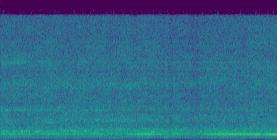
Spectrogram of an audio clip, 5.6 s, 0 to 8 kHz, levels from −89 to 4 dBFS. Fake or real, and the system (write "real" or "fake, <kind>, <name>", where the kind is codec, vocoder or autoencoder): fake, codec, DAC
